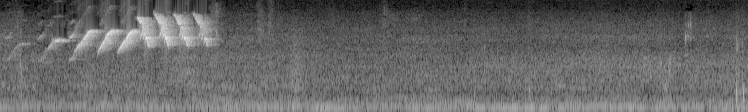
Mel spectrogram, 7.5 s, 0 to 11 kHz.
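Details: Double-collared seedeater recorded on 20 June at 10:43, giving a short song of rapid, rising sweet notes repeated in a quick series for about a second and a half, then near silence with faint background noise.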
